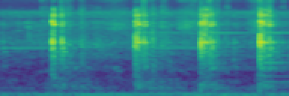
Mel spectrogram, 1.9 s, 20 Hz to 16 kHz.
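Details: Toyota Avanza Dual VVT-i, rough noise at front of engine; tensioner pulley spun by hand gives short gritty clicking bursts about every 0.4 seconds, its bearing running dry.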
